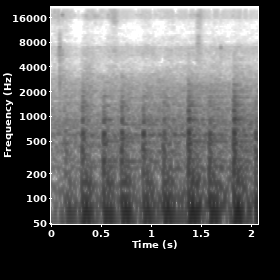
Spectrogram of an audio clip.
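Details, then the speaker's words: Honda Civic (SOHC turbo D16Z6 build), wheels off, tire wiggled by hand: sharp dull clunks, about eight in two seconds, first suspected wheel bearing but found a loose, untightened tie rod end. "Tie rod end isn't even tight. Oh, good grief."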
